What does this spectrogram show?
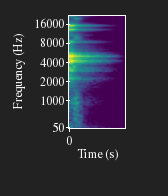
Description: Transition Hit Impact Ping; Production Element

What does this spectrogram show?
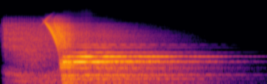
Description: Transition Laser Horn; Production Element

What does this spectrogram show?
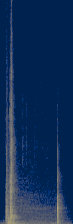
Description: Household Cabinet Open Door

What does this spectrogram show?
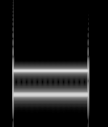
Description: dtmf tone C

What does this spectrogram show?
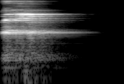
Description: Flash Animation Short

